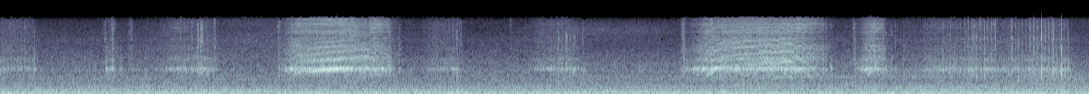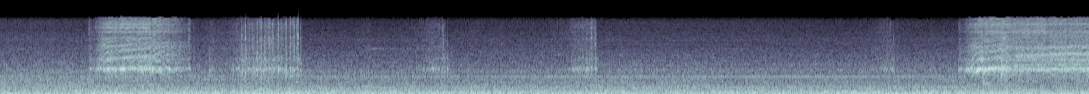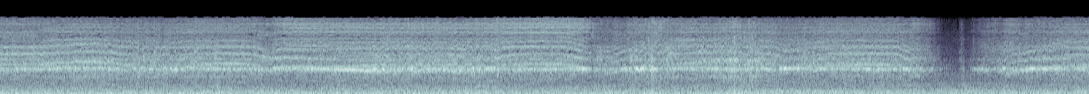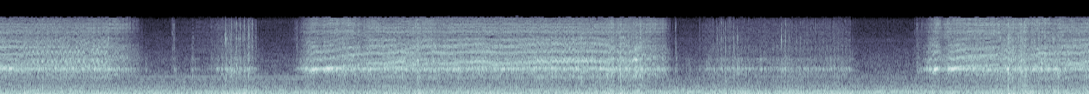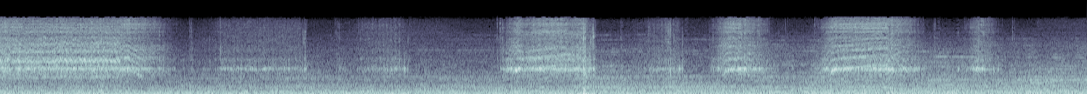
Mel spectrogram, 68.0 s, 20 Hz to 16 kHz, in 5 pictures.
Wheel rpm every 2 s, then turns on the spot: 10, 50, 30, 10, 80, 30, 20, 40, 20, 0, 0, 0, 20, 150, 150, 150, 140, 140, 140, 70, 130, 20, 110, 160, 80, 20, 110, 150, 20, 10, 70, 30, 50, 10.
4-8 10-18 48-52 56-60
